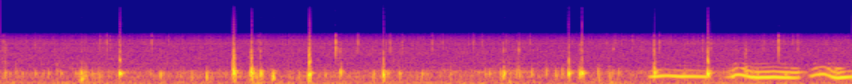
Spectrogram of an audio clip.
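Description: Water splashes and bubbles, heard muffled underwater.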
